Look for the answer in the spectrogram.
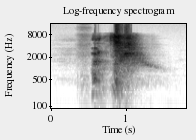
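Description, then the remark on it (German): A single loud sneeze: a brief breathy intake followed by a sharp explosive burst that trails off quickly into silence. “Gesundheit.”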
